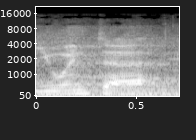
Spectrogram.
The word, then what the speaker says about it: Uinta: Uinta.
